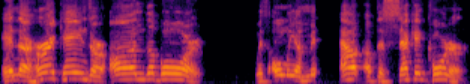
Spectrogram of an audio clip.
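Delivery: sports announcer recapping the play. Real, not acted. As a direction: announce the score with broadcaster's poise and lift. Announces the score and kick.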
